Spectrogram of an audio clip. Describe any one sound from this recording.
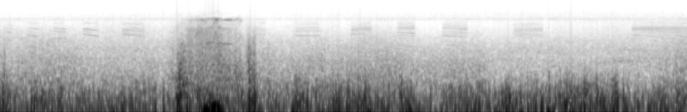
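Strong wind roars and buffets against a microphone outdoors.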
